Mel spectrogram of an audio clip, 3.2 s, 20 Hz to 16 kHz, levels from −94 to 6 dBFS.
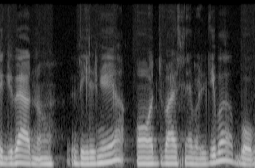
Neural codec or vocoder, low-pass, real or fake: none; 14.4 kHz; real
